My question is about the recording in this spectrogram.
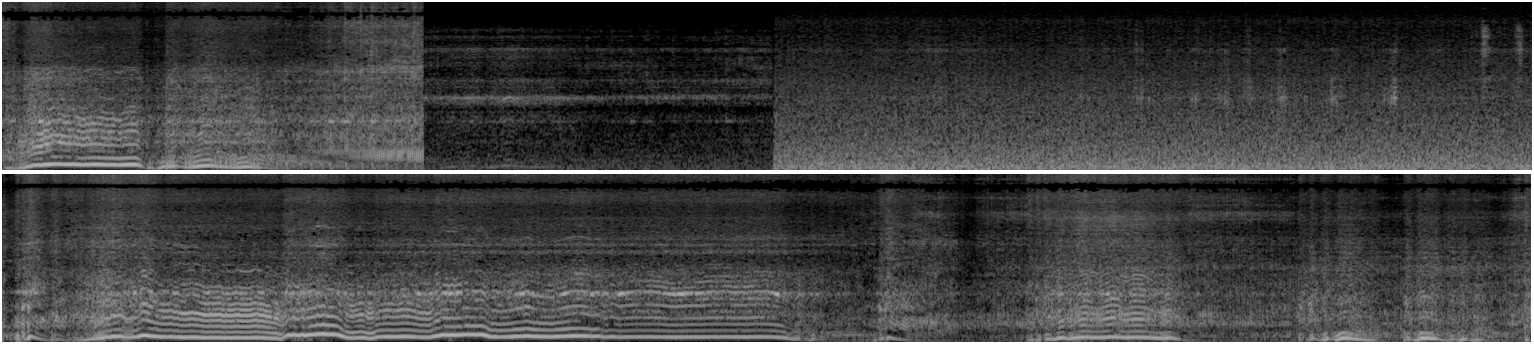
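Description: Gas chainsaw bucking a fallen white oak log, the engine revving up and dropping as the chain bites in repeated bursts. There is a long run of cutting about halfway through, a short quiet gap after the first cut, and a stretch of steady hiss in between.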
